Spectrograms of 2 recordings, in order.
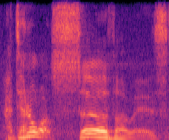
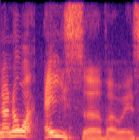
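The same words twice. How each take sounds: First: Said in the usual way. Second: "a" stressed and said as full "ay". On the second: Real, not acted. Streamer correcting himself about the slang word, stress on "a". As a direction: lean on "a", pronounced like the letter A. Contrasts servo with a servo.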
